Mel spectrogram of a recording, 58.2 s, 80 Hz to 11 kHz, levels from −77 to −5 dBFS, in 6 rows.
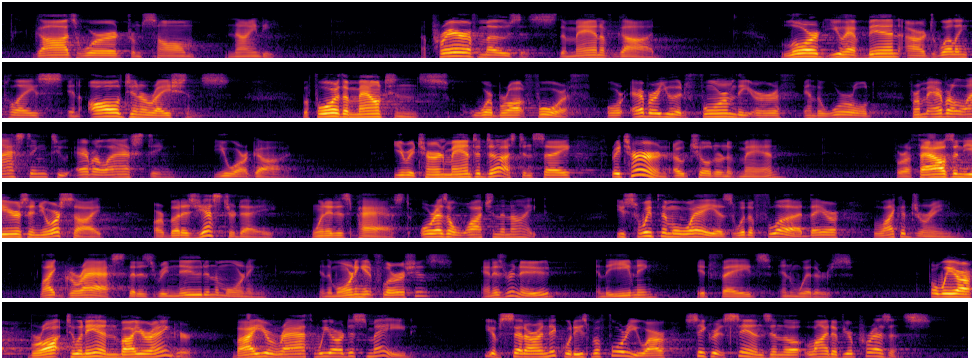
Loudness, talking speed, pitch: -21 LUFS, 155 wpm, 135 Hz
